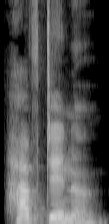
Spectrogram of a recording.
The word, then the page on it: have dinner: British English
